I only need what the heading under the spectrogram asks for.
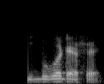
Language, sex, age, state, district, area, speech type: Assamese, male, 45-60, Assam, Dhemaji, urban, conversation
